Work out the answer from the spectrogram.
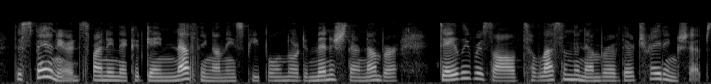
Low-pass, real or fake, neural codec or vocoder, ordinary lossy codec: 7.2 kHz; real; none; Opus, 24 kbps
